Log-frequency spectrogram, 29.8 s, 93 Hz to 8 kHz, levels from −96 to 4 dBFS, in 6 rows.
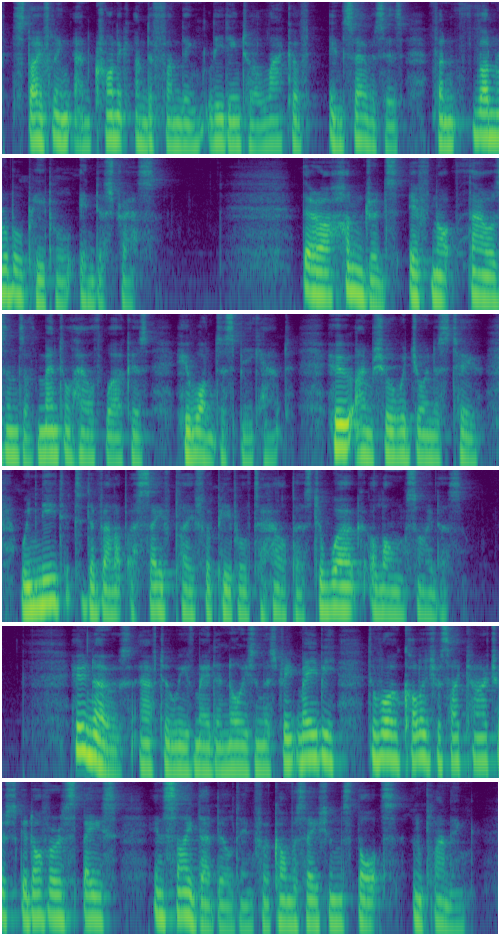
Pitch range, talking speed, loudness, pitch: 115-145 Hz, 165 wpm, -25 LUFS, 125 Hz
